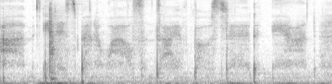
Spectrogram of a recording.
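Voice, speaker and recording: The voice is whispering. It carries an American accent. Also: woman. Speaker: ASMR creator. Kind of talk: casual talk to camera. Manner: soft-spoken, whispery. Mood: warm, smiling. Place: home room. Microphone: studio mic.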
